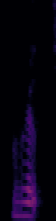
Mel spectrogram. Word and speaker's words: Ruth: Ruth, American stylized name, Ruth. In Spanish, it sounds like root.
